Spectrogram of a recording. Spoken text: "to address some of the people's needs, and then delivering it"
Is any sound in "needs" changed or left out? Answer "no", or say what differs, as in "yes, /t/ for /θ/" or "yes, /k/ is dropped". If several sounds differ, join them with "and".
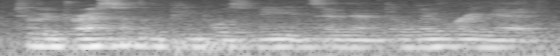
no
